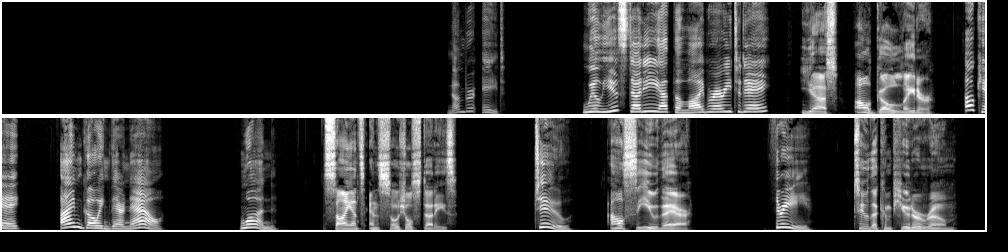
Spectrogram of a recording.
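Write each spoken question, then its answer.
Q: Okay, I'm going there now.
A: 2: I'll see you there.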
